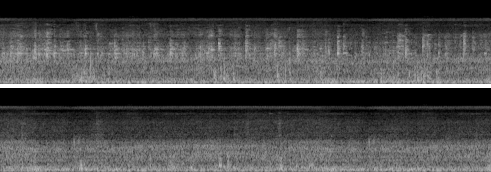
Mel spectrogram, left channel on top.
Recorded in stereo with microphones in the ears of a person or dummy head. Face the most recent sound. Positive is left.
turn(degrees=-35)  # may be behind; listen again after turning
